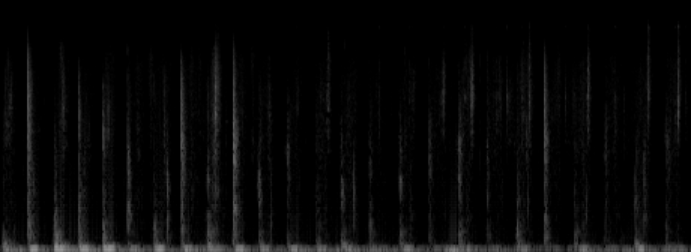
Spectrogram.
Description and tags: Running on a carpet over wood floor
carpet, fast, floor, footsteps, run, running, shoes, sneakers, steps, wood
